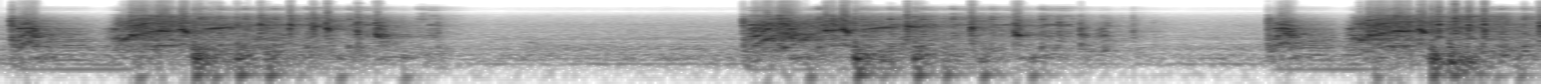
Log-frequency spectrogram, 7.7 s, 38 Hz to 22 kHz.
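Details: Honda TRX200 ATV, about 40 years old, parked after running low on oil. Idle screw turned down two turns, no throttle given. Single-cylinder catches and surges to fast revs in repeated bursts: idle set too high.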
